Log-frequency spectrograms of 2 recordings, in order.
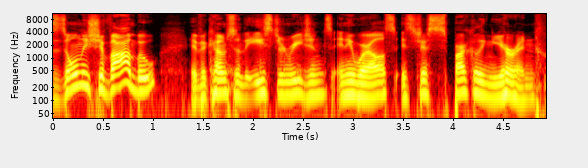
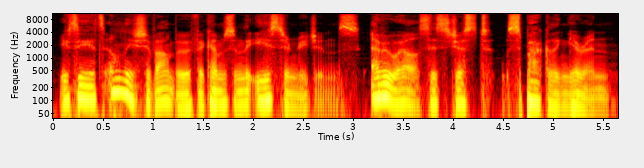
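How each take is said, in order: First: Said in the usual way. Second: Lower, softer, deliberate recital; reading it properly for full effect; dramatic reread. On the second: Shown as a demonstration. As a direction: savour it like a punchline. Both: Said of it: "Let me say that one more time".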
